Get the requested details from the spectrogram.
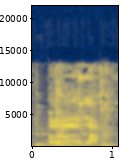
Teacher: Nah, vokal selanjutnya ada E, berada di pusat dengan vokal tengah dan bentuk mulut tak bundar.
